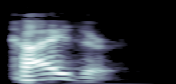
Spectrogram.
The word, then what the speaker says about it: Kaiser: K-A-I-S-E-R. – Kayser, K-A-I-S-E-R. That's usually pronounced Kayser.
